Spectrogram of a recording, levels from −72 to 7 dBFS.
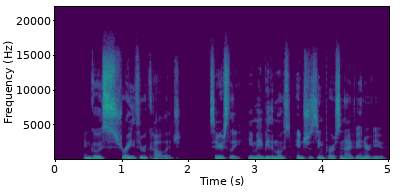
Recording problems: none

